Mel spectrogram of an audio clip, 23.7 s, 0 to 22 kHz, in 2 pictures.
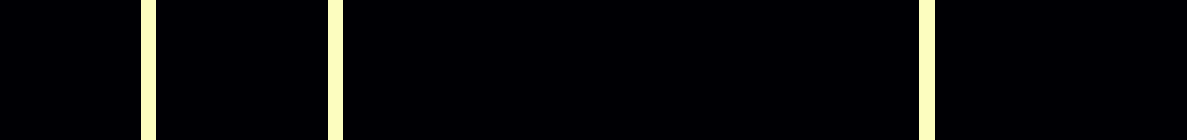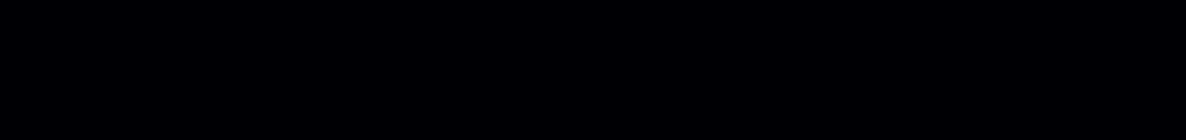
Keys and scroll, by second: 0.2 Up, 6.1 ctrl+d, 15.1 ctrl+d, 20.4 ctrl+d.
